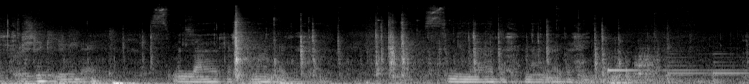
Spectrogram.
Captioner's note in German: Schlüssel dreht sich im Schloss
